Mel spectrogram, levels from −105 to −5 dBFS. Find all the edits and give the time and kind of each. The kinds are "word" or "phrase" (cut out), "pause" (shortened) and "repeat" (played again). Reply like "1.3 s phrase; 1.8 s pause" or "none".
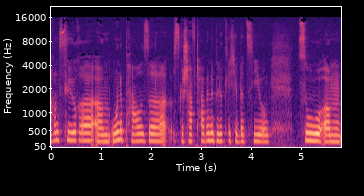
2.4 s word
